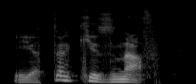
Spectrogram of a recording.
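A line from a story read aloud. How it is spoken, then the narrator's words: Heavy sigh. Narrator (Ukrainian): тяжко зітхнув містер Візлі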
